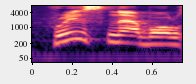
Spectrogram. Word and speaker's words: reasonable: syllable ထိပ်က o ဆိုတဲ့စကားလုံးကို o ဆိုတဲ့ alphabet ကိုမြုပ်လိုက်မယ်ဆိုလို့ရှိရင် reasonable ဆိုတဲ့အတန်ထွက်အမှန်ထွက်လာပါတယ်။နောက်ဆုံးတစ်ခုအနေနဲ့ကျွန်တော်တို့ family ပေါ့နော်မိသားစုဆိုတဲ့စကားလုံးမှာဒုတိယမြောက် syllable ထိပ်က I ဆိုတဲ့ alphabet လေးကိုမြုပ်လိုက်မယ်ဆိုလို့ရှိရင်တော့ family ဆိုတဲ့အတန်ထွက်အမှန်ထွက်လာပါတယ်။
